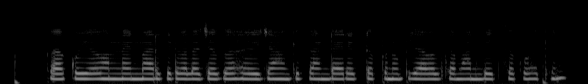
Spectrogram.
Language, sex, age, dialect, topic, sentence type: Magahi, female, 18-24, Southern, agriculture, statement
